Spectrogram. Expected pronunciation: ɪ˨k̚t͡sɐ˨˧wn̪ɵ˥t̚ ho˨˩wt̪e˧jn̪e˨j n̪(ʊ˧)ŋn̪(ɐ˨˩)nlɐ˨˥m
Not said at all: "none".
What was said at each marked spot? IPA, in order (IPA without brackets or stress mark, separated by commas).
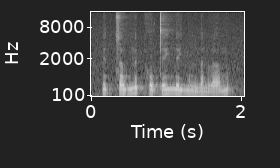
ʊ˨˩, ɐ˨˩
